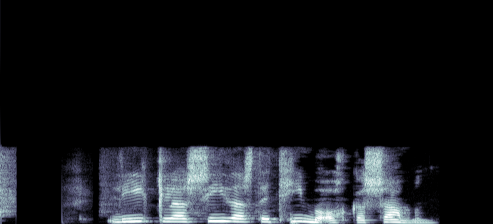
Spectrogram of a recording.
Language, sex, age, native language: Icelandic, female, 7, Icelandic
